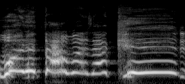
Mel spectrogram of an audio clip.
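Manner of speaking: shrill, booming, very loud, high, drawn-out yell. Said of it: "a good five minutes of yelling at him".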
